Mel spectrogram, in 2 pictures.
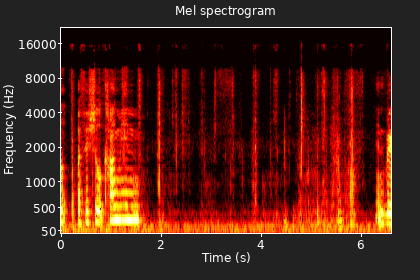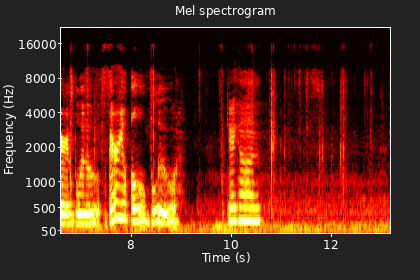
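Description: Plastic sleeves rustle and crinkle as cards are slid in and out.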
